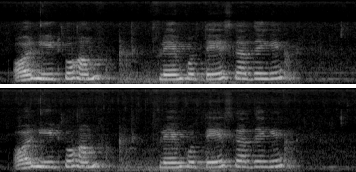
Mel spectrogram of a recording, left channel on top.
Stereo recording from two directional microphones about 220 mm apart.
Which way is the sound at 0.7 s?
25° left (ahead or behind).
